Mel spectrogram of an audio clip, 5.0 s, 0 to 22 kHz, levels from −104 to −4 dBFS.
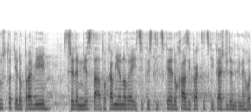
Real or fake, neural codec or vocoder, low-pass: fake; codec, 16 kHz, 8 kbps, FunCodec, trained on LibriTTS, 25 frames a second; 7.2 kHz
